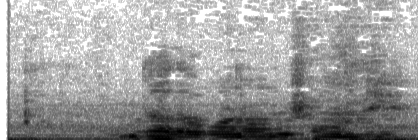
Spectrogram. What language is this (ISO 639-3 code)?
pus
